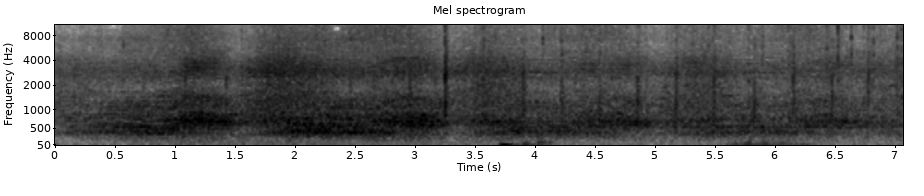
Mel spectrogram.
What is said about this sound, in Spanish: Son los gritos en el que se podía escuchar a la gente concentrada en Génova repetir Ayuso, Ayuso.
